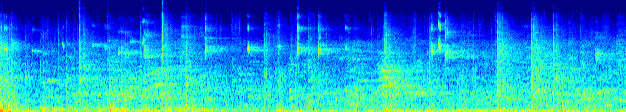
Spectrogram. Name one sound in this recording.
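Badminton rackets smack shuttlecocks again and again in a large echoing hall.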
